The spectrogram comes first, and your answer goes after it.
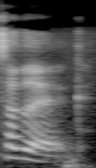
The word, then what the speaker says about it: Southwark: Do you pronounce Southwark, Southwark? No. It's always Southwark.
